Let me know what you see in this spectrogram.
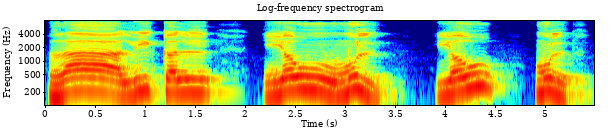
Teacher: واولین کو کھینچتے نہیں ہیں, واولین کو جلدی سے پڑھتے ہیں اور نرمی سے پڑھتے ہیں · ذال کے اوپر کھڑا زبر, اس لیے آپ ایک الف کے برابر کھینچیں گے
